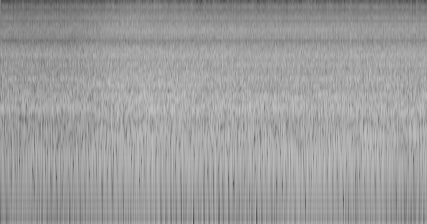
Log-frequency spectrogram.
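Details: Ford four-cylinder just started for a ThinkDiag scan-tool power balance test. Settles into a smooth even idle, steady hum with no knocking or ticking: normal idle.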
